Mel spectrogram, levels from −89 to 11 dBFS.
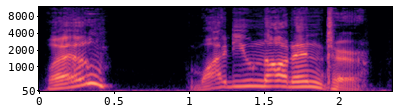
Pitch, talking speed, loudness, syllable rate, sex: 180 Hz, 155 wpm, -17 LUFS, 4.4 syllables/s, male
